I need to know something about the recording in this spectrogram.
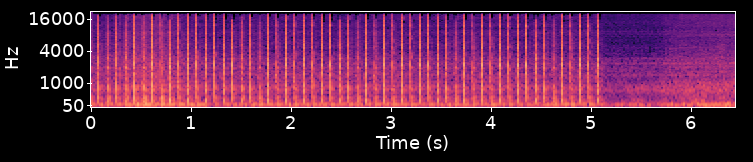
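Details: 2005 Jeep Grand Cherokee Laredo 3.7 V6, rattle behind the dash at the air ducts as soon as ignition is on: sharp, even clicking about four a second, then stops; one actuator pulled without fixing it, changes with vent direction, source unknown.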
